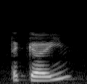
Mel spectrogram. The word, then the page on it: d'r Gäume: Bas-Rhin; Herrlisheim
